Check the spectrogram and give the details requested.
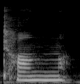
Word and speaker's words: tongue: Also tongue, again, the pronunciation, tongue.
